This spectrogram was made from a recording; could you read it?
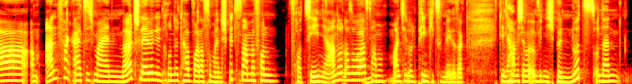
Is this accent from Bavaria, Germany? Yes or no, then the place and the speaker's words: no; Hildesheim, Lower Saxony, Germany; Nein, ich komme ursprünglich aus Hannover, also aus der Nähe von Hannover, aus Hildesheim.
